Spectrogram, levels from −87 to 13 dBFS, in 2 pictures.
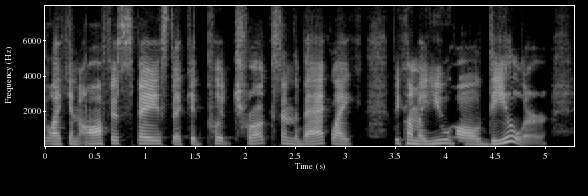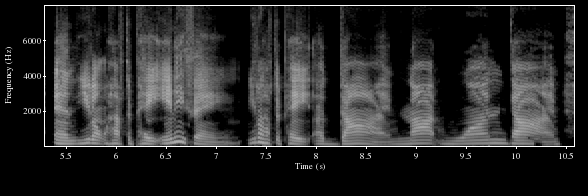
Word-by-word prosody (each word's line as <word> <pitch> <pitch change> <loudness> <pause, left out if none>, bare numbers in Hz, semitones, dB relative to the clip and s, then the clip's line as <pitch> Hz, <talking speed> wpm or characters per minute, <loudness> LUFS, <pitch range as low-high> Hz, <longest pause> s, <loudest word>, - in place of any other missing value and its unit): like, 155 0 -2
an 155 - -3
office 175 +4 -1
space 175 -2 +3
that 145 - -4
could 145 +1 -8
put 165 -3 -7
trucks 165 +2 -3
in 180 -4 -4
the 145 - -10
back, 145 +6 +2
like, 150 -4 -2 0.4
become 185 -2 -1
a 155 - 0
U-Haul 165 -1 -3
dealer 170 - -2 0.4
and 170 -2 +5
you 185 +4 +3
don't 185 -3 +3
have 175 0 -1
to - - -8
pay 165 -2 +4
anything, 165 - +3
you 205 - -9
don't 245 - +1
have 205 - -4
to 185 - -3
pay 155 -4 +5
a 160 -1 -6
dime, 145 -1 -2
not 180 +3 0
1 175 +4 -6
dime, 165 -6 +1
170 Hz, 185 wpm, -24 LUFS, 155-180 Hz, 0.4 s, and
